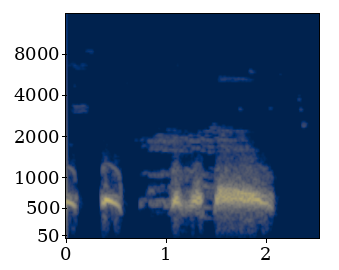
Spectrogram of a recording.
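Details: Spotted dove pair, male and female, calling to lure wild doves: two brief low coos, a wavering double note, then one sustained, throaty coo lasting about half a second before silence.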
